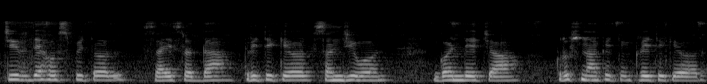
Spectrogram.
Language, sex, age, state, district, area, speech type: Marathi, female, 45-60, Maharashtra, Yavatmal, rural, spontaneous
